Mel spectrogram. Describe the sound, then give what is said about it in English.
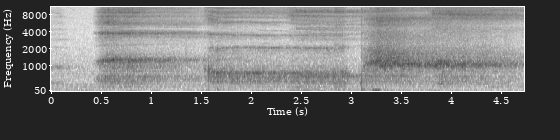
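A voice imitates Darth Vader's heavy, raspy respirator-style breathing as deep-breathing practice for sleep, with several long, loud inhales and exhales alternating in a slow, steady rhythm. No one speaks. “Darth he's Vader practicing just his, trying to he's sleep.”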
